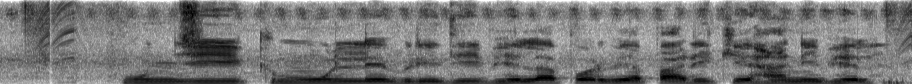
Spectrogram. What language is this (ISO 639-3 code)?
mai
